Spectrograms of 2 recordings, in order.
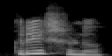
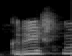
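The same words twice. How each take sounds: First: कृष्ण with curled-tongue ण; correct retroflex ण. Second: कृष्ण ending in plain न; wrong dental N. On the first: Teacher correcting learners, retroflex कृष्ण. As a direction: curl back for ण in कृष्ण. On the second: Teacher showing learners the mistake, dental-N कृष्ण. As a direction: say कृष्ण as कृष्न. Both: Shown as a demonstration. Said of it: "नहीं".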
